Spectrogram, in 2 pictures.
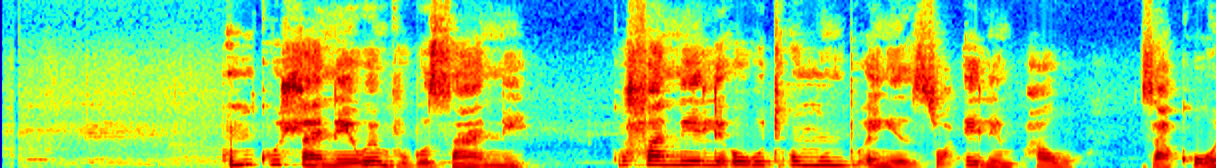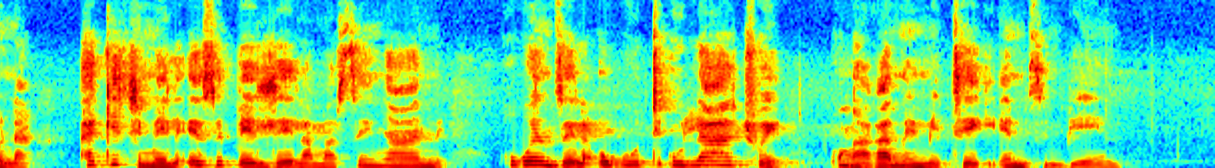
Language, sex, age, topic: North Ndebele, male, 18-24, health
